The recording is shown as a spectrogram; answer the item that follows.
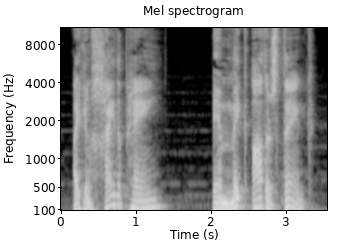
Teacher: and 的 D 不发音，这叫略音，而且 and 一闪而过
